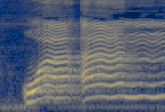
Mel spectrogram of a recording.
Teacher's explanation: Huruf nun yang bertasydid, hukum tajwidnya namanya gunnah, dibaca dengung 2 harokat.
